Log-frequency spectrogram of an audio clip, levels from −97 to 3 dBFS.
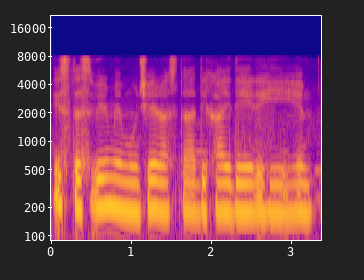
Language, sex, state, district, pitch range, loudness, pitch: Hindi, female, Arunachal Pradesh, Papum Pare, 175-195 Hz, -17 LUFS, 180 Hz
